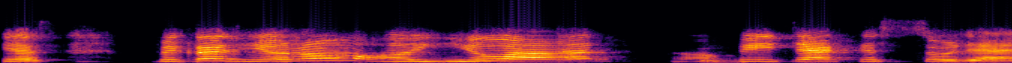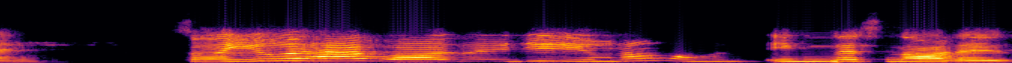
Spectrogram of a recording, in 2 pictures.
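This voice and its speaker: This woman has an extremely high pitch and a bright, sharp tone, with a raised, projected voice. She keeps a moderate pace and ordinary pitch variation. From India, Madhya Pradesh. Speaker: English learner, conversation partner. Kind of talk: English practice conversation.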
